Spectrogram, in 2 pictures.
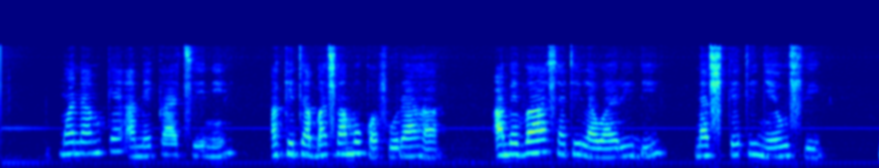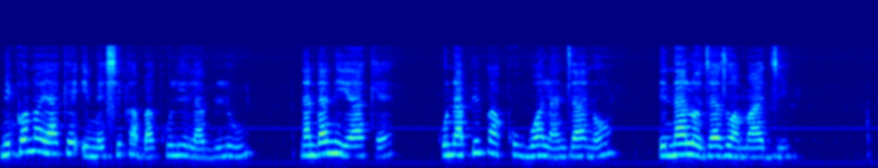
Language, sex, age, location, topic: Swahili, female, 18-24, Kisii, health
